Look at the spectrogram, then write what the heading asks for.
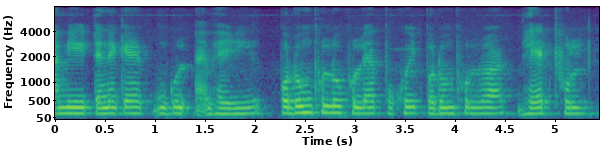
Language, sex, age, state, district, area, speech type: Assamese, female, 60+, Assam, Lakhimpur, urban, spontaneous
